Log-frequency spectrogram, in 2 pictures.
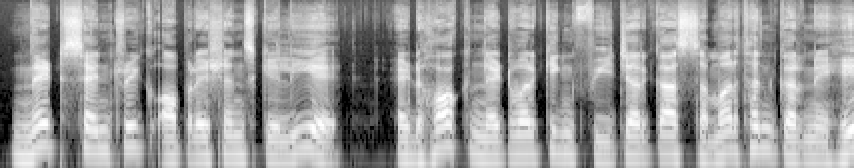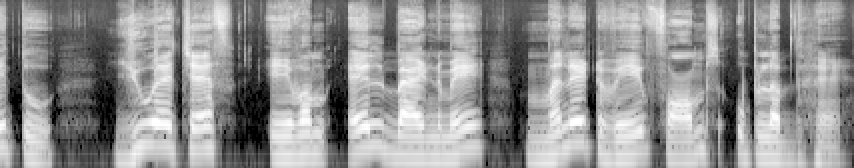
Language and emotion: Hindi, neutral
